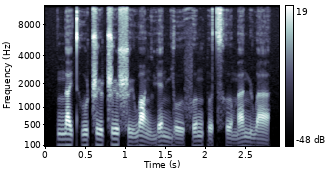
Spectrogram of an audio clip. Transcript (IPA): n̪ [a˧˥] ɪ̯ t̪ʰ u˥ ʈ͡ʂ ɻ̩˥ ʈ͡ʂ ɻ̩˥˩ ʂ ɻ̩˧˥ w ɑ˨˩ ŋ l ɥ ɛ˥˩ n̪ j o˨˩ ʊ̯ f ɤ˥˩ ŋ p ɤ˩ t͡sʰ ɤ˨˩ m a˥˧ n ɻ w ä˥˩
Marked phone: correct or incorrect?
incorrect: a˥˩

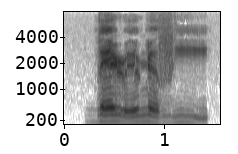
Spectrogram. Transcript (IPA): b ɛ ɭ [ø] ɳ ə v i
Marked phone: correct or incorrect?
correct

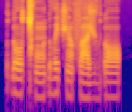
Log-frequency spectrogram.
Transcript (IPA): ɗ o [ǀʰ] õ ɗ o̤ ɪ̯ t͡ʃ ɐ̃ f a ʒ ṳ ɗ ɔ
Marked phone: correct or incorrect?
correct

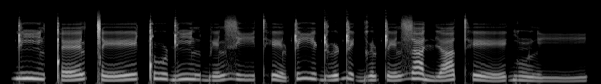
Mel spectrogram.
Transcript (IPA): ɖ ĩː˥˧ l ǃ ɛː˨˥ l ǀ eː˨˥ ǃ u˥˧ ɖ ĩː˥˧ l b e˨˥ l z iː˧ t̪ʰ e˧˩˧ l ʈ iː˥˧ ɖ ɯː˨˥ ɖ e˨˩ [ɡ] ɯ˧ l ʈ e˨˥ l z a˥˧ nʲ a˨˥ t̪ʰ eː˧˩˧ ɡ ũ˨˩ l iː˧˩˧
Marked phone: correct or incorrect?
correct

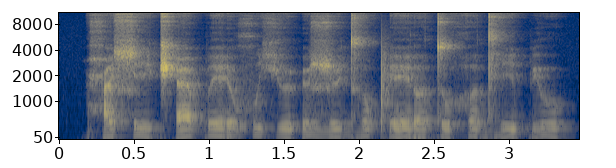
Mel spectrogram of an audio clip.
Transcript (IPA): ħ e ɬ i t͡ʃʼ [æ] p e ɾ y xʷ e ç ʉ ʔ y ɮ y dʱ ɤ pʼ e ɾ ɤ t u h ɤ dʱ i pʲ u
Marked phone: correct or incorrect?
correct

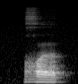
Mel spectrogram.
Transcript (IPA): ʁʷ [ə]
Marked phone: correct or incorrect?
correct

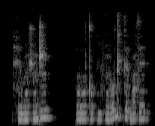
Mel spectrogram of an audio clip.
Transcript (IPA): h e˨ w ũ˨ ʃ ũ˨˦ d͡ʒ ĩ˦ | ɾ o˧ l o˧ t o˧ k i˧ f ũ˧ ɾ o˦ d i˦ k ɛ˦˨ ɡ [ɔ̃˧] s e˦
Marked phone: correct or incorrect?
correct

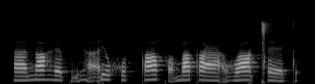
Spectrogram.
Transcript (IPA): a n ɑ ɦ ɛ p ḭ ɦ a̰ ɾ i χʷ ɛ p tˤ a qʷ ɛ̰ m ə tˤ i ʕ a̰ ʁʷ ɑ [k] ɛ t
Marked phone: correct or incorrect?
incorrect: ǀ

